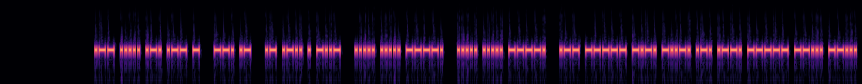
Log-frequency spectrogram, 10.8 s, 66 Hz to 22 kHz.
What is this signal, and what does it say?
Morse code, heard as a keyed tone, about 44 wpm, 700 Hz. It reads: W5RWT GA ALEX 559 559 W0C/RP077
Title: SOTA QSO Practice 45wpm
